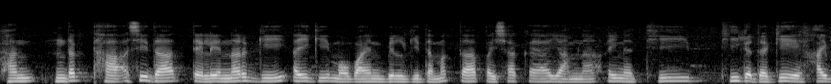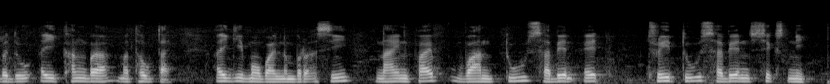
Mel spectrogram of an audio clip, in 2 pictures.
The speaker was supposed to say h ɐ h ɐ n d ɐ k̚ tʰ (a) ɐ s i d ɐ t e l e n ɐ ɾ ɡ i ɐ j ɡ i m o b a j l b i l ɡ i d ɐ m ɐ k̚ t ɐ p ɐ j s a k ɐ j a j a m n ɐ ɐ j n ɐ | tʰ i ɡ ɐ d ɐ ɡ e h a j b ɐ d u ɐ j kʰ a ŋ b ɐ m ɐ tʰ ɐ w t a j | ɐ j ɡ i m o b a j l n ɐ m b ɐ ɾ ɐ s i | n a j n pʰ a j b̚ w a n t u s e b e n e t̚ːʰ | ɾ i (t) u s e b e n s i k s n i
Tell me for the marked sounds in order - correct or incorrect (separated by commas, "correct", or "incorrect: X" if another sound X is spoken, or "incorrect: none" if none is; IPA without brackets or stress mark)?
correct, correct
